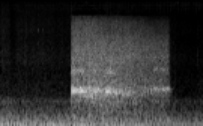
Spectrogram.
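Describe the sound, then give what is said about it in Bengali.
Tires screech as a speeding truck brakes hard on an empty road: one loud, sustained squeal lasting just over a second, then cutting off abruptly over a low rumble. “এমন সময়ে সজোরে break কষার শব্দে আমার চটকা ভেঙে গেল”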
